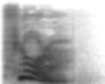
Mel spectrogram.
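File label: "flora", British English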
